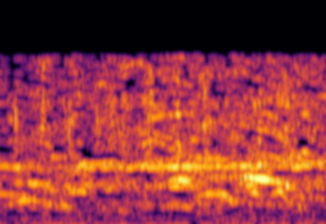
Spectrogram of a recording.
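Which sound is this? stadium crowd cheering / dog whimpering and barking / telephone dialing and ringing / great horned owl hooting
stadium crowd cheering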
